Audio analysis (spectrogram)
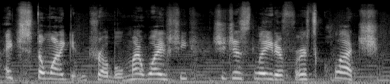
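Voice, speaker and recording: A timid little crocodile clerk, pitched very high for a storybook tale. He stammers and pleads in a choked, frightened way, pushing his words out loudly. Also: moderate pace, over music. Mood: nervous pleading.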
